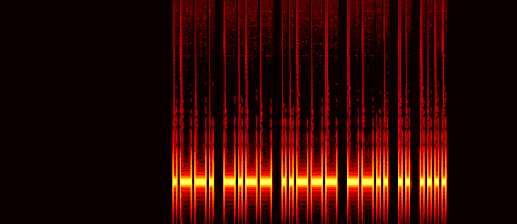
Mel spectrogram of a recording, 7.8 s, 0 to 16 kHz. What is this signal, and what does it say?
Morse code, heard as a keyed tone, about 22 wpm, 700 Hz. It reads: PY2ZIH
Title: DXCC-100 Call Signs - 6 Characters - Repeated 3x - 22wpm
